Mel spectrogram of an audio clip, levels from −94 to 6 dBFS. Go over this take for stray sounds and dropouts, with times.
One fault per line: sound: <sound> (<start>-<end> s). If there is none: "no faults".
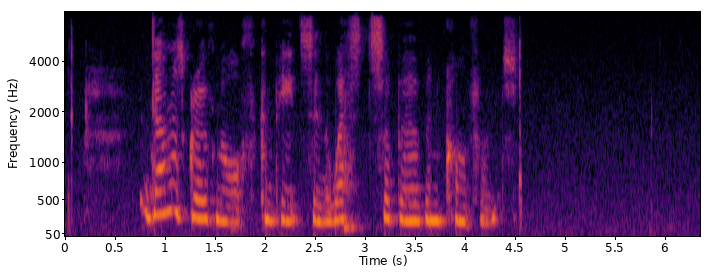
no faults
